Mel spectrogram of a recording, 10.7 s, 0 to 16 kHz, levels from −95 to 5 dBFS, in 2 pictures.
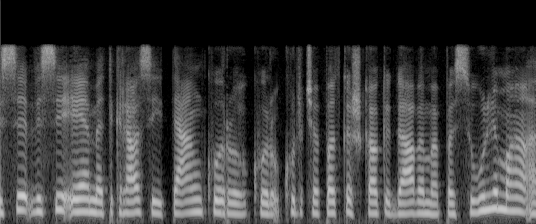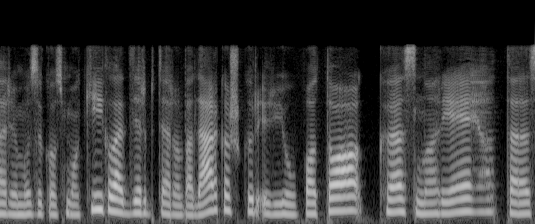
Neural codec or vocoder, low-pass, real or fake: codec, 16 kHz, 0.8 kbps, ZipCodec; 7.2 kHz; fake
